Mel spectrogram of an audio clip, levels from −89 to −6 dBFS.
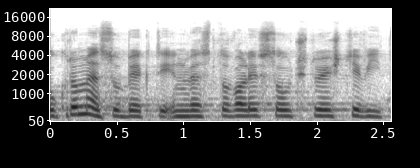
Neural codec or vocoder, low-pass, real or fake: none; 14.4 kHz; real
